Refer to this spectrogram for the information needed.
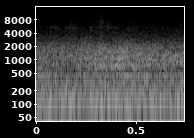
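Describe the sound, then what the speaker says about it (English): A helicopter flies overhead, heard as a brief, dense low rumble of rotor and engine noise that is fairly loud and steady, with no talking. "Helicopter."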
